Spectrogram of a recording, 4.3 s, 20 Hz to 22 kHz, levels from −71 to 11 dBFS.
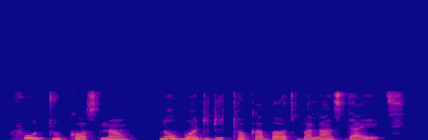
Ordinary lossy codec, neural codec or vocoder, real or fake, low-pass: none; none; real; none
